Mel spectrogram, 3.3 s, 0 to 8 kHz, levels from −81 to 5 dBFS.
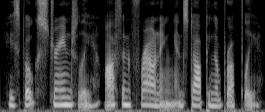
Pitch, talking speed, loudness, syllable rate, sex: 195 Hz, 145 wpm, -22 LUFS, 5.1 syllables/s, female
